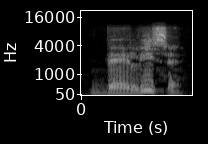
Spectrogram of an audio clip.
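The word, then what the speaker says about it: Belice: You see, you pronounce all of the letters in Spanish, so it's Belize.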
